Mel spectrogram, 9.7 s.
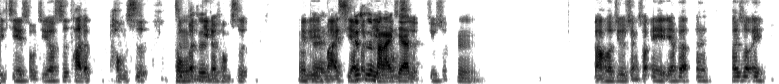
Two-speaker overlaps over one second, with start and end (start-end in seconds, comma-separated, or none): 3.7-5.1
